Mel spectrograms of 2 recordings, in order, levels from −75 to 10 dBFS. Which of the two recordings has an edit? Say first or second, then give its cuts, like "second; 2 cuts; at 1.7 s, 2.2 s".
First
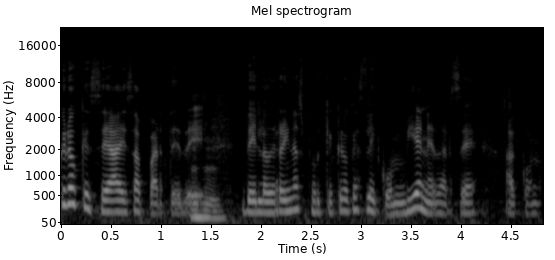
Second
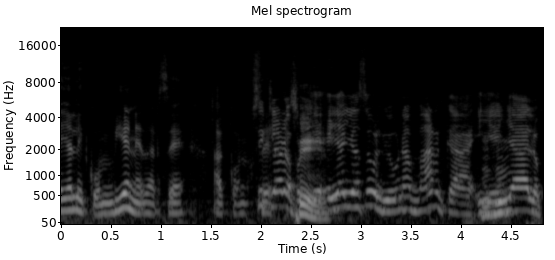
first; 2 cuts; at 2.1 s, 3.1 s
